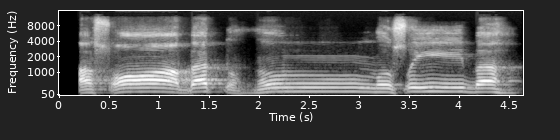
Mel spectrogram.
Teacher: اس تا کو ہا میں بدلیں گے اگر سانس ٹوٹ گیا ہے تو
